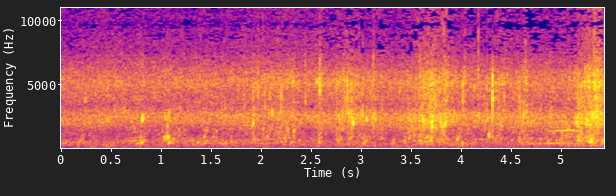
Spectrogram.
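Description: Forest stream running over rocks, with scattered small splashes and knocks.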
